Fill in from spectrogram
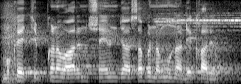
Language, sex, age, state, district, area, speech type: Sindhi, male, 30-45, Gujarat, Junagadh, rural, read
